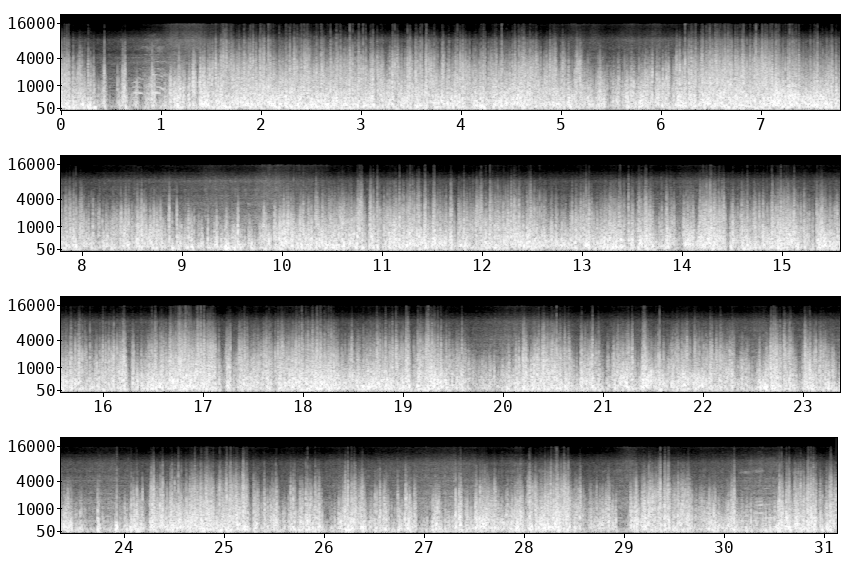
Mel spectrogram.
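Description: Strong wind buffeting the microphone on a boat at sea, over the running boat engine and waves, loud and uneven with brief dips.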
